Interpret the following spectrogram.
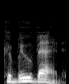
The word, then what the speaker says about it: Cabo Verde: Cape Verde, listen, or Cabo Verde, listen, Portuguese, Cabo Verde, pronounced Cabo Verde, officially the Republic of Cabo Verde, is an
